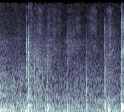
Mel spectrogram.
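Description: Chalk writing on a blackboard: a few faint, irregularly spaced taps of chalk strokes against the board.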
